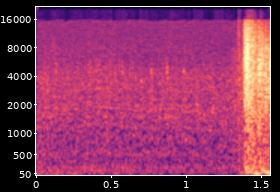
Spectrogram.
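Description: Tank cannon firing in a tank combat video game: a quiet rumbling engine bed, then a sudden loud, broadband cannon blast at the very end.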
